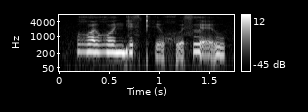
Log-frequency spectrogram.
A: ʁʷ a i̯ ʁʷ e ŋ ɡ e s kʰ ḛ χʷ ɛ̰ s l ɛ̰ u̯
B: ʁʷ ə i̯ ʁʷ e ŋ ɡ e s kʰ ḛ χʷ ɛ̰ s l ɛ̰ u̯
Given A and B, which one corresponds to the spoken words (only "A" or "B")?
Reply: A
